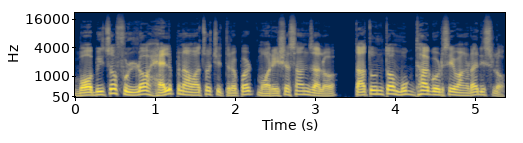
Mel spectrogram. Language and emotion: Goan Konkani, neutral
